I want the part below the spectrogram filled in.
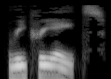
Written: recreates

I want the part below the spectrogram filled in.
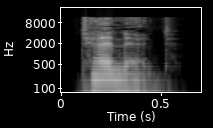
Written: tenet

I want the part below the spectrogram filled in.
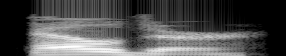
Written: elder

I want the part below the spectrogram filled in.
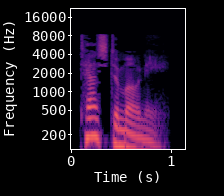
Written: testimony

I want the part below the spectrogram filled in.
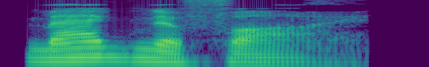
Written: magnify

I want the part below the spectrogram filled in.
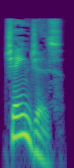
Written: changes

